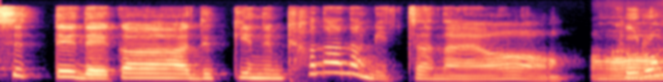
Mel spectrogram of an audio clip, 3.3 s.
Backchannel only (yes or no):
no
